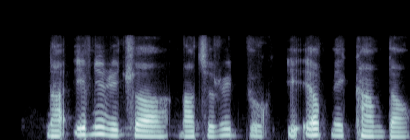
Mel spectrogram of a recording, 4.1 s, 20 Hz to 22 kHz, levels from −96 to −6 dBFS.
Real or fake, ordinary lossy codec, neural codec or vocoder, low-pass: real; none; none; none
